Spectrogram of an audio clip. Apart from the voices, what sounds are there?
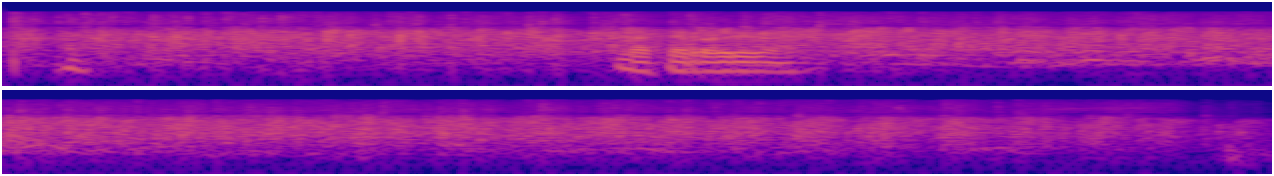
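audience applause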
